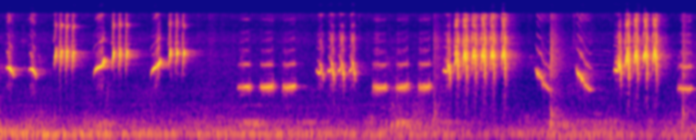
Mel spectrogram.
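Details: Long-tailed shrike with village-bird imitations. Upslurred whistles lead to lower triple-note whistled phrases, then buzzy, trilled bursts, so the sequence shifts between very different voices.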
